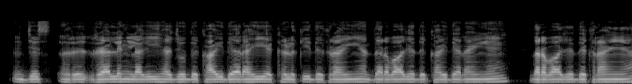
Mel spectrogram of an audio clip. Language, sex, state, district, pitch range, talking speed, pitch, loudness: Hindi, male, Goa, North and South Goa, 115-120 Hz, 220 wpm, 115 Hz, -25 LUFS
